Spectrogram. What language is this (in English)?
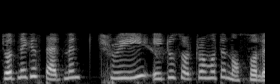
Assamese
